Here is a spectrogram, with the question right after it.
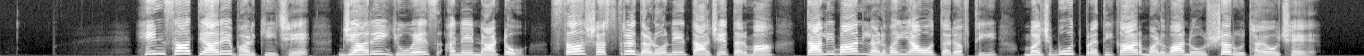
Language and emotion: Gujarati, neutral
